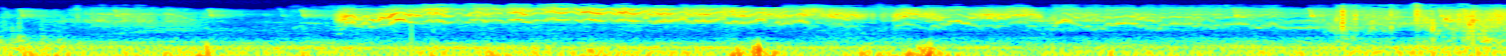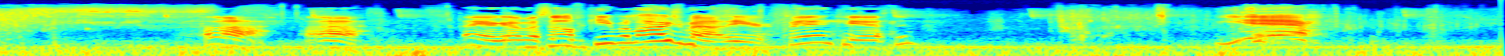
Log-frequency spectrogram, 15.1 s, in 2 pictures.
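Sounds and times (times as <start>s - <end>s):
steady low rumble: 0.0s - 15.0s
many birds chirping: 0.1s - 11.9s.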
